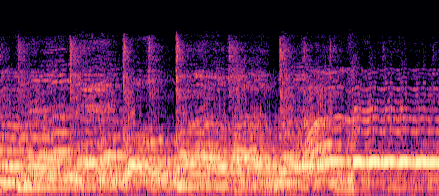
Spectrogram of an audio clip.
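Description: Several voices singing a slow gospel worship song together, accompanied by a strummed acoustic guitar; about three seconds in, one voice slides up to a long high note.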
